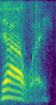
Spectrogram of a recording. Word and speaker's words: Yahweh: which most people know of as Jehovah, and a lot of people are always talking about, you know, Jehovah Nisi, Jehovah, but really. The better translation or the better pronunciation is Yahweh.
